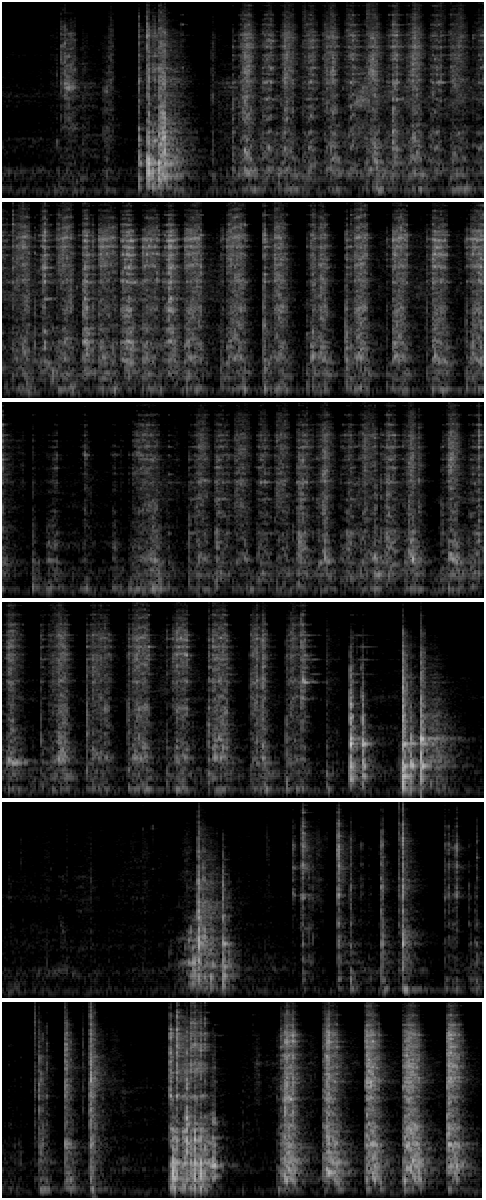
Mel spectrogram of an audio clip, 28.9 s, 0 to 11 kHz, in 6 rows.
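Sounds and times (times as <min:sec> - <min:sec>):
rasp filing hoof: 0:02.2 - 0:17.8, 0:26.8 - 0:28.9.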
